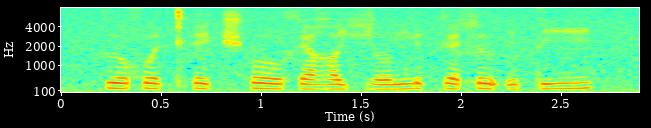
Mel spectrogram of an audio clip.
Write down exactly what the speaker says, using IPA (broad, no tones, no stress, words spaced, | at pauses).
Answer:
kɯχʷe kʰet͡ʃʰoxɛ ʁɤçɤŋe kɛɬɯʔi ti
